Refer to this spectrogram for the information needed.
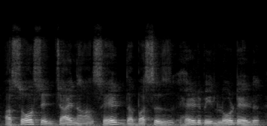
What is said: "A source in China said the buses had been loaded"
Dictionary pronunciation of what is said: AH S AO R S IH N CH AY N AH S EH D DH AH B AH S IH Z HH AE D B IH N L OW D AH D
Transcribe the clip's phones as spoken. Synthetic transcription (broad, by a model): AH S AO R S IH N CH AY N AH S EH D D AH B AH S IH Z HH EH D B IH N L OW D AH D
